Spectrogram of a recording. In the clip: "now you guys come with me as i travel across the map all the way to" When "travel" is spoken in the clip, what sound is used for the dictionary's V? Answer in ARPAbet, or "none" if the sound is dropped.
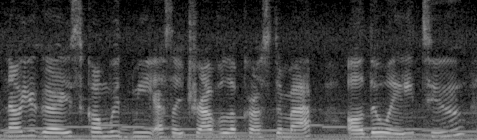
V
